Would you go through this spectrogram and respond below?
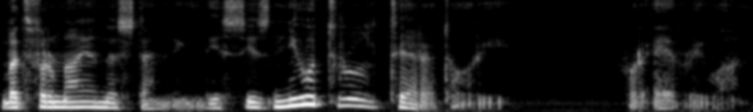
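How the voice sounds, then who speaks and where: A learned, inquisitive cardinal in a fantasy audio drama. His mixed foreign accent wanders, and his breathy voice swoops widely in pitch. He speaks slowly and formally, probing politely with theatrical pauses. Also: exaggerated voice. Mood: measured, reassuring. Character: courteous, inquisitive male cardinal of an inquisition, learned and self-assured. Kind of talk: fantasy audio roleplay acting.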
